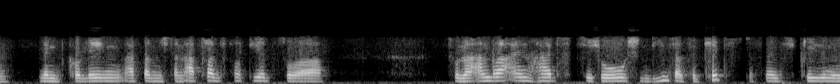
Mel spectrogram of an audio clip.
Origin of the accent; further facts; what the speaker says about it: Italy; aber ich bin Italiener.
